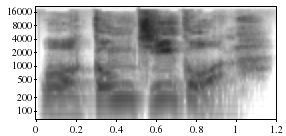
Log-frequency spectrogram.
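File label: Male, Chinese; zh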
